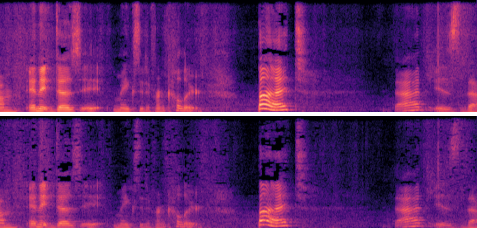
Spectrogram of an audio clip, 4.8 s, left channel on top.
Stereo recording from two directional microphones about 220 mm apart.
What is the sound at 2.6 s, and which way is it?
Speech, 55° left (ahead or behind).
